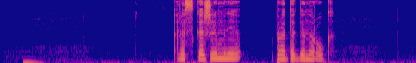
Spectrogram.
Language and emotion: Russian, neutral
